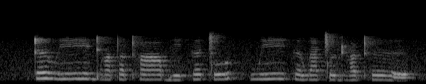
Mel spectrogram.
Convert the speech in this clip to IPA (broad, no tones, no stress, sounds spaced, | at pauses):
ʈ ɐ v eː ɖʱ ɐ tˤ ɐ ʈʰ ɑː b e k ɐ ǀ o | w eː k ɐ w a ǀ o ɖʱ ɑ ʈʰ əː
